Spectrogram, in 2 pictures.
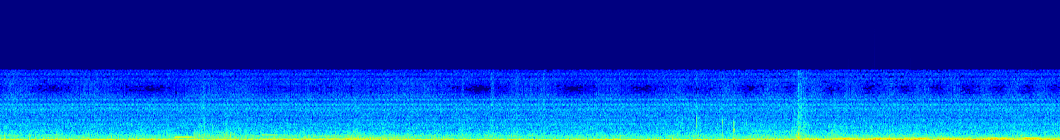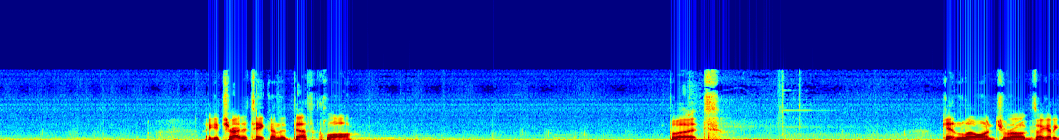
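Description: Footsteps crunch slowly over dirt and gravel.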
